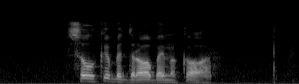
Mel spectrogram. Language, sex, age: Afrikaans, male, 22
